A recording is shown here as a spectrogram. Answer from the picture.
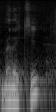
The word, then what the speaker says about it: Malachie: Et je vais essayer ce matin de démarrer sur le premier discours de Malachie, je vais parler Malachie, parce que c'est le nom tel qu'on le prononce dans la Bible.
